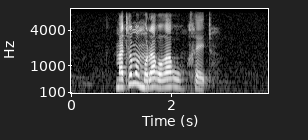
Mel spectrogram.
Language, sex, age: Northern Sotho, female, 23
